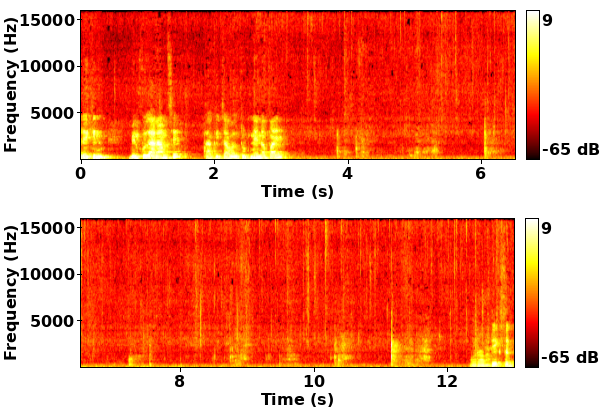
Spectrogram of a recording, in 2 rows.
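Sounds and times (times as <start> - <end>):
rice sizzling faintly: 0.0 - 13.0
spatula stirring rice in a pan: 3.0 - 13.0.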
